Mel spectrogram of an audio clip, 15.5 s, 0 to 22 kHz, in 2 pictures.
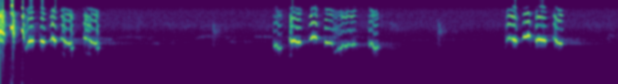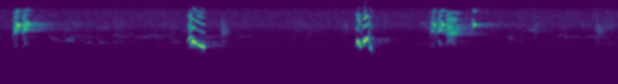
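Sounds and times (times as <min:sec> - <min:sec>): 
oriental magpie-robin whistling and chirping: 0:00.0 - 0:01.5, 0:02.6 - 0:04.9, 0:06.3 - 0:07.2, 0:07.9 - 0:10.6, 0:12.2 - 0:13.9.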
